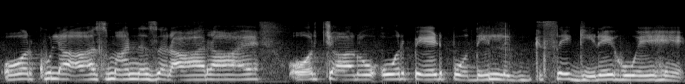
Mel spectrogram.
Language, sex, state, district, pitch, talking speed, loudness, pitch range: Hindi, female, Rajasthan, Jaipur, 235 Hz, 150 wpm, -12 LUFS, 215-255 Hz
